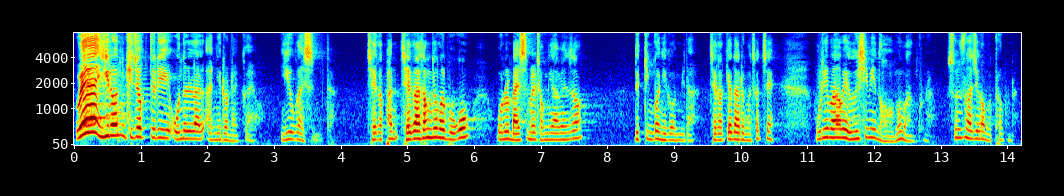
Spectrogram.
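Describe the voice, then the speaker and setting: A man's voice: high-pitched, lively intonation, brisk, fairly bright tone. A man preaching a Sunday sermon as pastor, telling a story and acting out quoted voices, asking the congregation rhetorical questions. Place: church sanctuary. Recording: long church reverb.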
